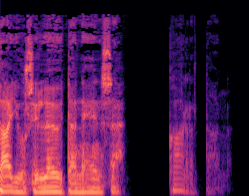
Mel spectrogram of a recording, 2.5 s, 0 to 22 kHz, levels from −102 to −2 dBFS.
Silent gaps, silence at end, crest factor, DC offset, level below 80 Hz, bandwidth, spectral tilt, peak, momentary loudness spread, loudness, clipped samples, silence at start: 1.36-1.58 s, 1.64-1.68 s; 0.6 s; 22 dB; under 0.1%; -44 dBFS; 16.5 kHz; -4.5 dB/octave; -4 dBFS; 19 LU; -24 LUFS; under 0.1%; 0 s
